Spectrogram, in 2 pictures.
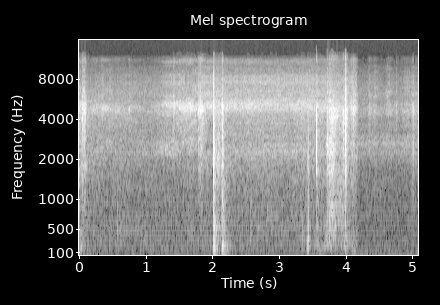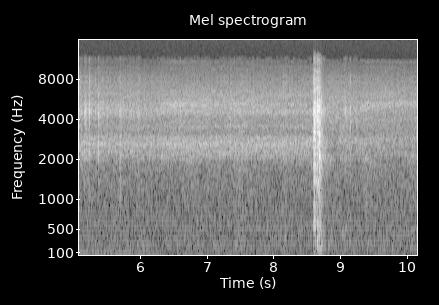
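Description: Small tools and parts being handled on a workbench: a soldering iron, solder wire and a mini toggle switch being picked up and positioned. A few light clicks and knocks about two seconds in, a short rustling cluster around four seconds, and one more click late on, over faint steady hiss.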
